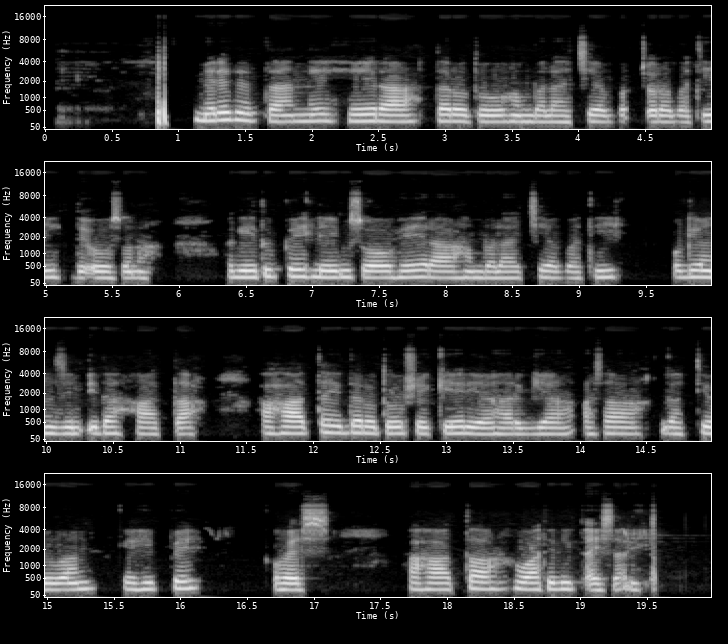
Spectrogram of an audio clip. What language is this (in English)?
Wolaytta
